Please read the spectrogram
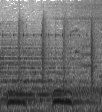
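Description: An owl hooting twice, two rounded hoots of about half a second each, spaced about a second apart, over a faint steady background of sustained tones.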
